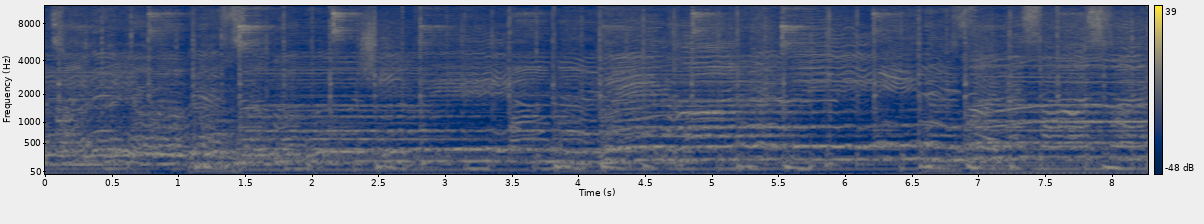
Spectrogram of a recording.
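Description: A mixed group of men and women singing a chant-like song together into microphones, with instrumental accompaniment and a steady low beat.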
